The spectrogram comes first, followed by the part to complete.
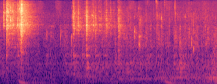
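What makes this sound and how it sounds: Double-fried crispy chicken pieces being handled in a crunch test make sharp, bright crackling and rattling sounds. A loud crackle opens the clip, followed by quieter scattered crunches. The crispness confirms the chicken is crunchy.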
